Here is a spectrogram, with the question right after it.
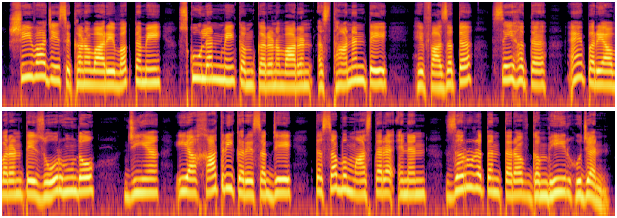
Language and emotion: Sindhi, neutral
